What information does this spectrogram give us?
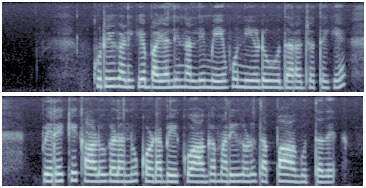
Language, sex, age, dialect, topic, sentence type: Kannada, female, 25-30, Mysore Kannada, agriculture, statement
